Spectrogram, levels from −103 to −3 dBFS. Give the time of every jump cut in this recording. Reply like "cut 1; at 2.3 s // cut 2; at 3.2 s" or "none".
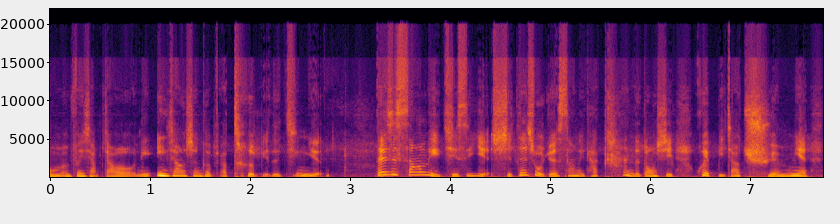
cut 1; at 3.3 s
